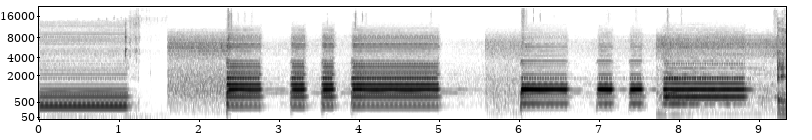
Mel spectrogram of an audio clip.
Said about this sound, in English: right in between there is your steering wheel, which you could use to honk at stuff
